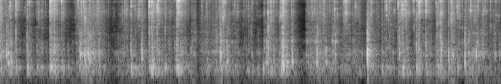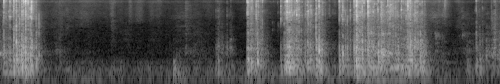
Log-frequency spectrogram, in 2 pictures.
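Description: A hand rakes and rubs through a pile of solid broken slate pencil fragments in a cardboard box, making dense, bright clicking and crunching that runs steadily for about eight seconds. After a near-silent pause, shorter bursts of rattling and rubbing return.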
